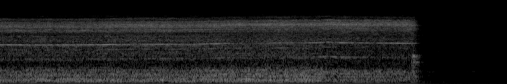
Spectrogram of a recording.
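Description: A jet engine roars steadily through a television loudspeaker, then cuts off abruptly.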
